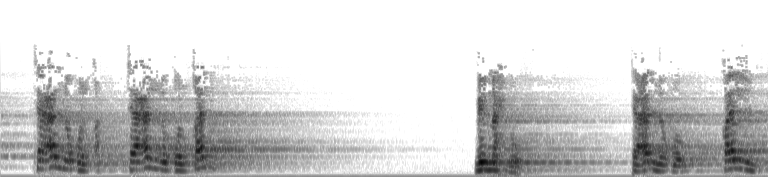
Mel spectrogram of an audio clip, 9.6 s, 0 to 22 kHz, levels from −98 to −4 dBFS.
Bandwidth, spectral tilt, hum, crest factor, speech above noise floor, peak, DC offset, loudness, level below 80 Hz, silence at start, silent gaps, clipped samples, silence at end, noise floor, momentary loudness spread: 5.8 kHz; -5 dB/octave; none; 22 dB; 61 dB; -4 dBFS; under 0.1%; -22 LUFS; -64 dBFS; 0.45 s; none; under 0.1%; 0 s; -83 dBFS; 21 LU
